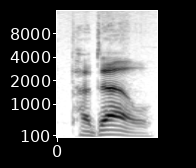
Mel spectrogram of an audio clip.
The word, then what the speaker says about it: padel: No one can agree how to pronounce it. This is padell or paddle tennis.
